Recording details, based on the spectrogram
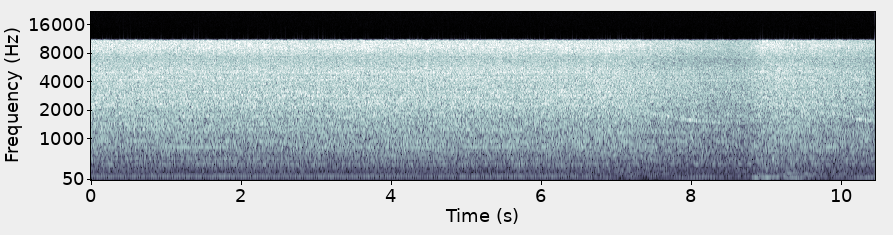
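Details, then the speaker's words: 1999 Suzuki Grand Vitara that won't set inspection monitors, after a brief warm-up with a new universal upstream O2 sensor fitted: smooth steady idle rising cleanly with throttle and settling back, no misses or hesitation; responsive, normal. "seems to be pretty responsive that's a good thing I guess"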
